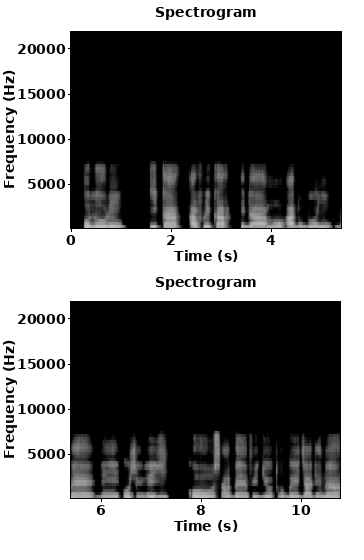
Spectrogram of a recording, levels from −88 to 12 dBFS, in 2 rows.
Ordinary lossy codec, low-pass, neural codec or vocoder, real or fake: none; 7.2 kHz; autoencoder, 48 kHz, 32 numbers a frame, DAC-VAE, trained on Japanese speech; fake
